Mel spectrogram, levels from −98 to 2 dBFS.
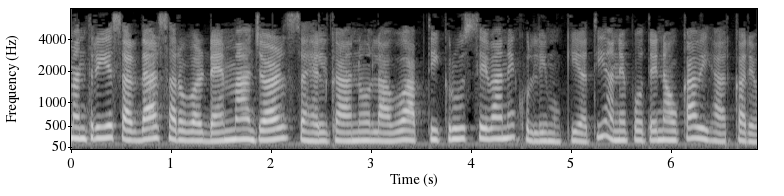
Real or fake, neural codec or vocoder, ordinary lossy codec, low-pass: real; none; none; 7.2 kHz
